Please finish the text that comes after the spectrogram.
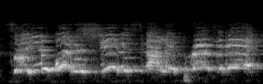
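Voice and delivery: high disbelieving yell; outraged shout. Retold or imitated. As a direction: hurl the question back, appalled. Outraged retort, repeated louder.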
